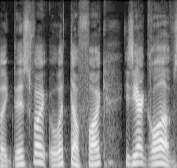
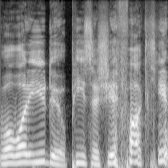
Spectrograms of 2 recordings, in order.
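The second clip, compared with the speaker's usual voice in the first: mock angry, lashing-out yelling; 3 semitones higher than usual. Acting out how he yells at the crowd when a joke doesn't hit, imitating someone yelling. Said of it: "he yells at the crowd now".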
